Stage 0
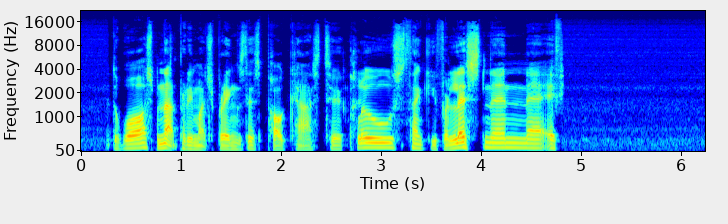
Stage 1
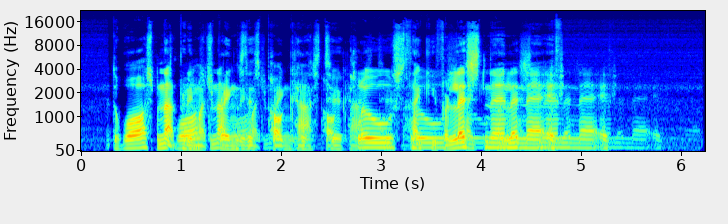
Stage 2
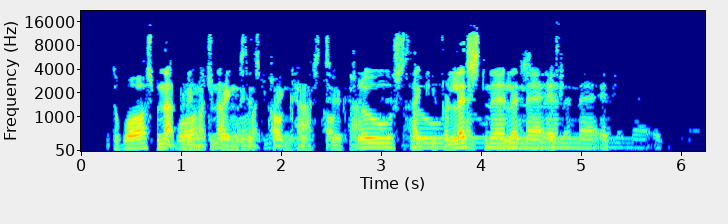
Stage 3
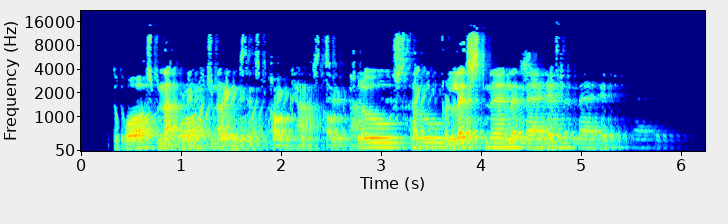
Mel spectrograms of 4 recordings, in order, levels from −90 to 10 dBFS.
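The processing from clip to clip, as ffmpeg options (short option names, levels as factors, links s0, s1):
-filter_complex "[0:a]equalizer=f=250:t=o:w=0.33:g=-8,equalizer=f=2500:t=o:w=0.33:g=4,equalizer=f=8000:t=o:w=0.33:g=-4,equalizer=f=12500:t=o:w=0.33:g=-7,asplit=2[s0][s1];[s1]adelay=529,lowpass=f=1400:p=1,volume=0.562,asplit=2[s2][s3];[s3]adelay=529,lowpass=f=1400:p=1,volume=0.21,asplit=2[s4][s5];[s5]adelay=529,lowpass=f=1400:p=1,volume=0.21[s6];[s2][s4][s6]amix=inputs=3:normalize=0[s7];[s0][s7]amix=inputs=2:normalize=0"
-af "afftfilt=real='re*gte(hypot(re,im),0.0141)':imag='im*gte(hypot(re,im),0.0141)':win_size=1024:overlap=0.75,aemphasis=mode=production:type=75kf,volume=0.794"
-filter_complex "[0:a]agate=range=0.0224:threshold=0.00891:ratio=3:detection=peak,asplit=2[s0][s1];[s1]adelay=67,lowpass=f=1300:p=1,volume=0.631,asplit=2[s2][s3];[s3]adelay=67,lowpass=f=1300:p=1,volume=0.44,asplit=2[s4][s5];[s5]adelay=67,lowpass=f=1300:p=1,volume=0.44,asplit=2[s6][s7];[s7]adelay=67,lowpass=f=1300:p=1,volume=0.44,asplit=2[s8][s9];[s9]adelay=67,lowpass=f=1300:p=1,volume=0.44,asplit=2[s10][s11];[s11]adelay=67,lowpass=f=1300:p=1,volume=0.44[s12];[s2][s4][s6][s8][s10][s12]amix=inputs=6:normalize=0[s13];[s0][s13]amix=inputs=2:normalize=0"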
